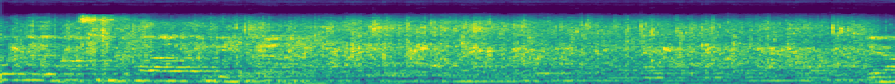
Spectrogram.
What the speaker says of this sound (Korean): 여러분 함께 박수 부탁드립니다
